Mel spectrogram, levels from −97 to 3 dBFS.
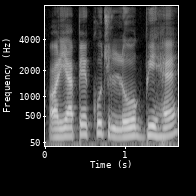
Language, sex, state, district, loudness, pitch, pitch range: Hindi, male, Uttar Pradesh, Hamirpur, -22 LUFS, 145 Hz, 135-160 Hz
